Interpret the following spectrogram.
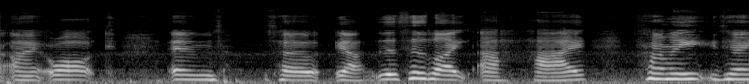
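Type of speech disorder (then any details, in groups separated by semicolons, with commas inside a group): Dysarthria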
